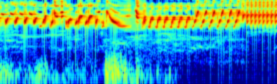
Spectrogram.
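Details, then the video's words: Khalawi-style European goldfinch song without faults: choppy high twitters, a long descending slurred note, then steady rapid trills that speed into a fine ringing series at the end, with low rumble early on. "حسون خلوي خالي من الأخطاء"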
